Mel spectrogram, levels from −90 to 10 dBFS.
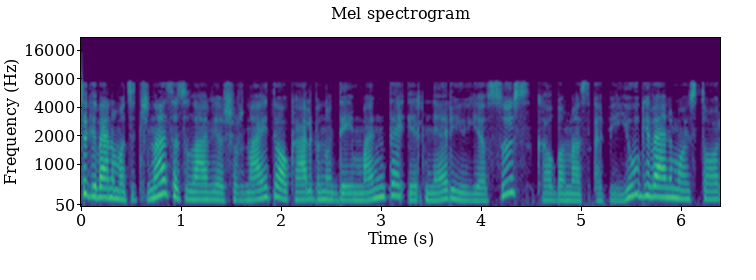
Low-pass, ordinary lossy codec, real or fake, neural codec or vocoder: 7.2 kHz; MP3, 64 kbps; fake; codec, 16 kHz, 4 kbps, FunCodec, trained on Chinese and English, 50 frames a second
